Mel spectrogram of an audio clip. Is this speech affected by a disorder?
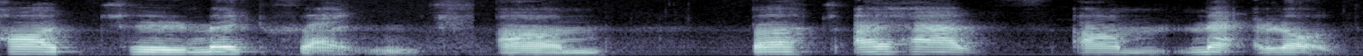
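Yes: ataxia after cerebellar astrocytoma; after childhood cerebellar tumor removal, brain hemorrhage, stroke; tumour removed at age five; affects balance and speech.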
